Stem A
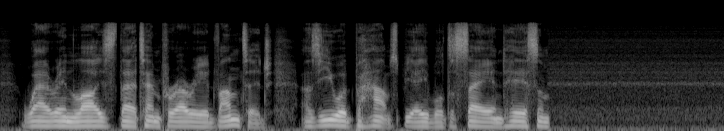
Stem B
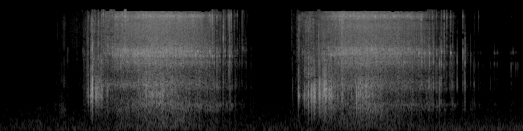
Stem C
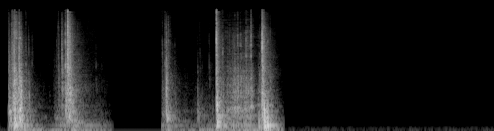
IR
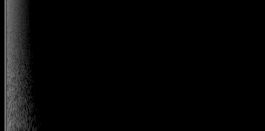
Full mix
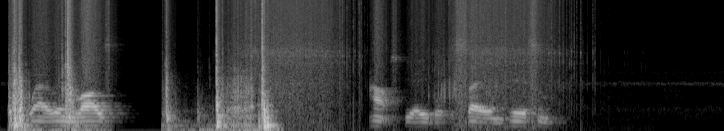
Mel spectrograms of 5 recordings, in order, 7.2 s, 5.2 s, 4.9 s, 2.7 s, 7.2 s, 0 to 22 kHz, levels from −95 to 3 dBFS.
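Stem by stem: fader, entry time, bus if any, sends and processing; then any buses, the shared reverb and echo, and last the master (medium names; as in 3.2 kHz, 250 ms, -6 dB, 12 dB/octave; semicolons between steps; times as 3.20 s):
-1.0 dB, 0.00 s, muted 1.09–3.69 s, send -9 dB, frequency weighting A; spectral contrast expander 1.5:1
-9.5 dB, 1.30 s, no send, none
-2.5 dB, 0.00 s, no send, none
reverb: on, RT60 0.40 s, pre-delay 18 ms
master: sampling jitter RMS 0.03 ms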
